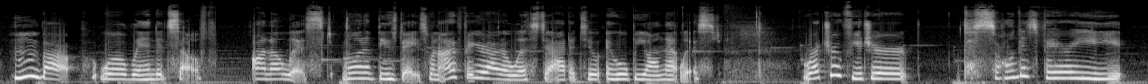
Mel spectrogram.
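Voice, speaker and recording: The speech moves at a fairly slow pace with lively intonation. Noticeable background noise runs underneath. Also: woman. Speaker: lifestyle vlogger. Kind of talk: casual chat. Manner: animated.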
